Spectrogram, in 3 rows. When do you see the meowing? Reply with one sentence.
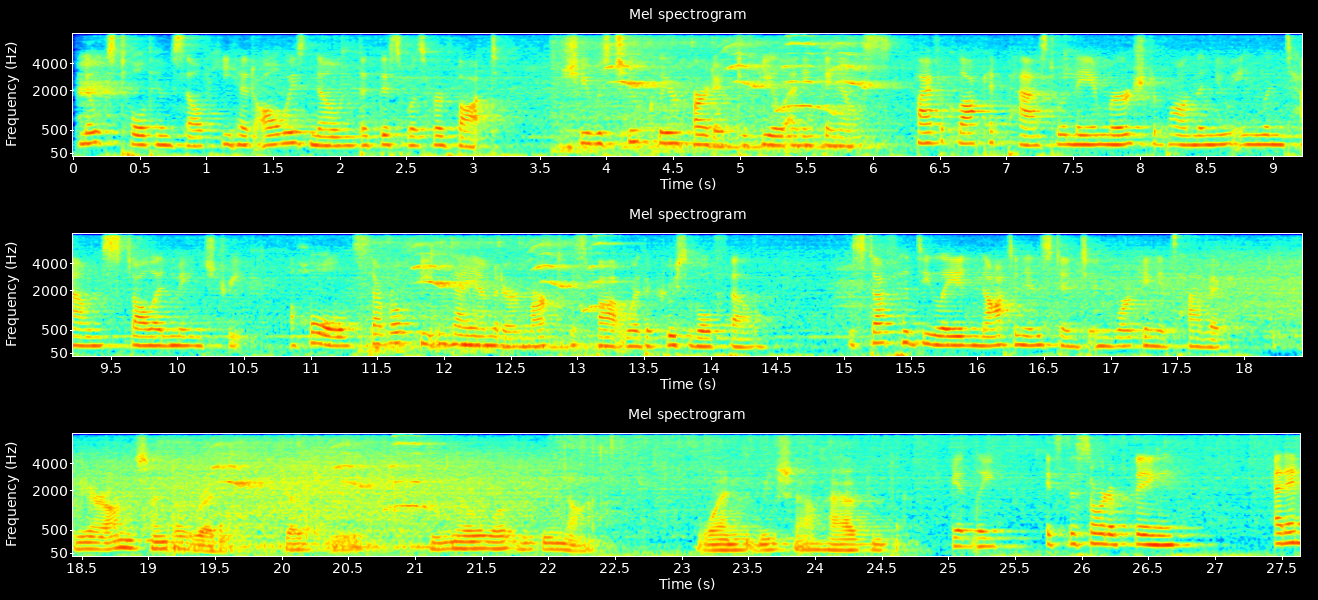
You can hear the meowing from 3.5 to 6.1 s, from 11.3 to 13.3 s and from 19.1 to 21.2 s.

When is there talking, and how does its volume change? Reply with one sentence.
The talking can be heard from 0.0 to 27.5 s, at a steady volume.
